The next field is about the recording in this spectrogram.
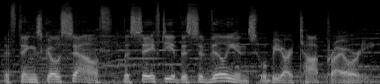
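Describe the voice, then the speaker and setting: A man voicing an affable, easygoing male official in a video game, relaxed and lightly wry. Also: fairly low pitch, a little fast, close to an everyday voice. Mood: easygoing, measured. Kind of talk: video game dialogue acting. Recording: game music behind the voice. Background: background music.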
